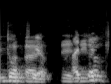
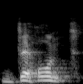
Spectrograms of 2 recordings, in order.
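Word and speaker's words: D'Hondt: everyone talks about the deont system. It's it's not even pronounced that for God's sake. It's pronounced don't as in don't for sake vote for the SNB, you know.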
